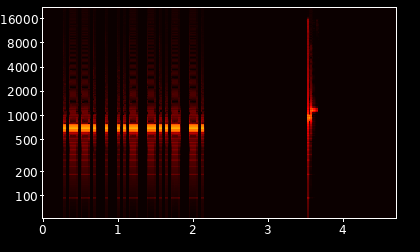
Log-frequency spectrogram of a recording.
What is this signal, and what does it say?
Morse code, heard as a keyed tone, about 30 wpm, 700 Hz. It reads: PEUXN
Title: Code Groups - 5 Letters - 30wpm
